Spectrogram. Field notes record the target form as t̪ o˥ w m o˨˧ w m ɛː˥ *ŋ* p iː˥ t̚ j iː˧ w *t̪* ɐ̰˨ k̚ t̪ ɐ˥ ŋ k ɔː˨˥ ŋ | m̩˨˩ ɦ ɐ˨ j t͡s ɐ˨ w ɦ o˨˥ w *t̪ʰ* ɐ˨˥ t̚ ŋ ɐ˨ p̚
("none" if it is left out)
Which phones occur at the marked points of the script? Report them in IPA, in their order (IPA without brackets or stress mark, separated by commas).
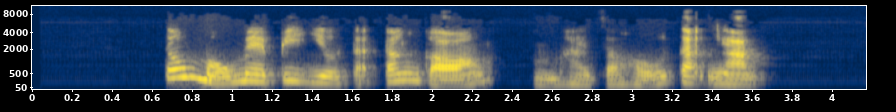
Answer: none, t̪, t̪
